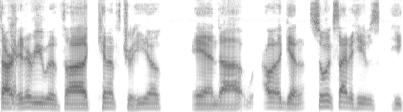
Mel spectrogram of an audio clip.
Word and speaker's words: Trujillo: with us about it is the star Kenneth Trujillo.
